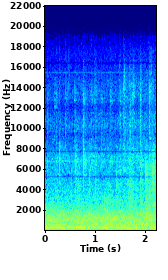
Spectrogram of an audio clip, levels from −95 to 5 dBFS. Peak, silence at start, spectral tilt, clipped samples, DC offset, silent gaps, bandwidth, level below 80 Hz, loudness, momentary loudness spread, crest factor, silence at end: -18 dBFS; 0 s; -3.5 dB/octave; under 0.1%; under 0.1%; none; over 20 kHz; -52 dBFS; -32 LUFS; 1 LU; 14 dB; 0 s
